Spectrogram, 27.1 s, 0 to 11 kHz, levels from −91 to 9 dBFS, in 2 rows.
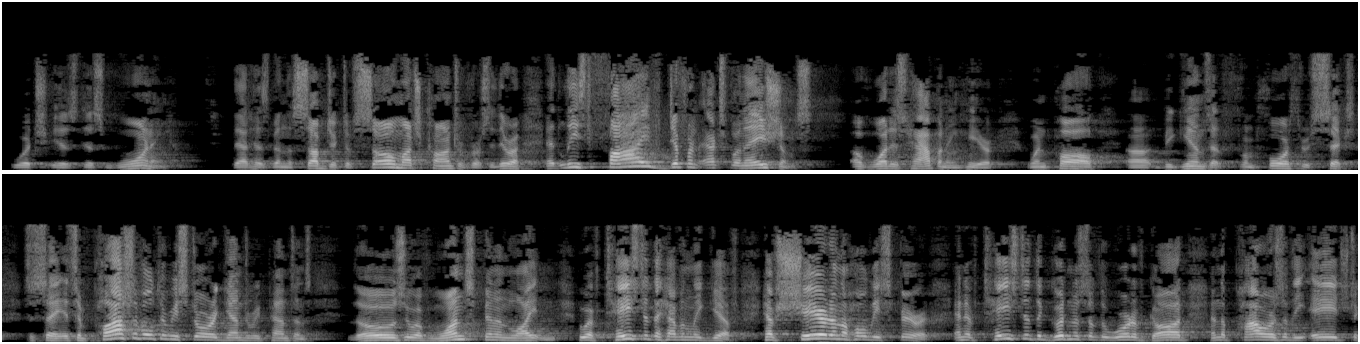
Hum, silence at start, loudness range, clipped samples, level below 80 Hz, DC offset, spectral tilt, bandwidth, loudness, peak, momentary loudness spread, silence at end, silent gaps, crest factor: none; 0.1 s; 7 LU; under 0.1%; -78 dBFS; under 0.1%; -3.5 dB/octave; 8 kHz; -25 LUFS; -2 dBFS; 15 LU; 0 s; 2.24-2.28 s; 22 dB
